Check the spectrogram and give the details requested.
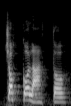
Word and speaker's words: cioccolato: Cioccolato. Cioccolato. So that I-O sounds like cho, cho. Cioccolato.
